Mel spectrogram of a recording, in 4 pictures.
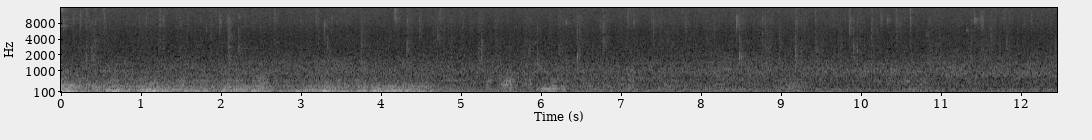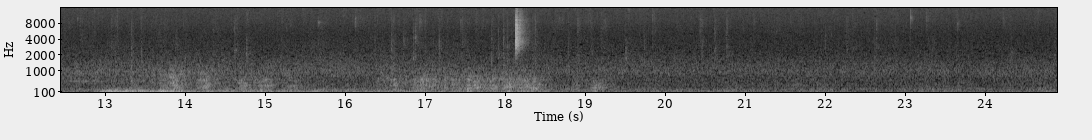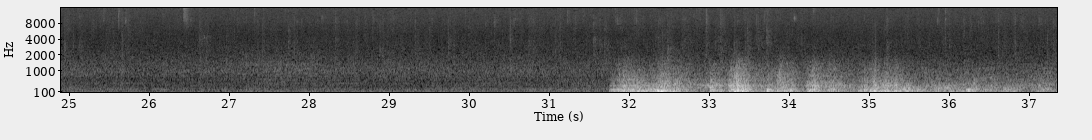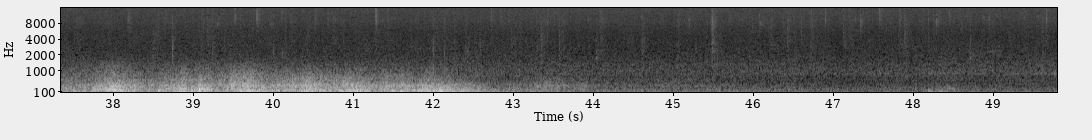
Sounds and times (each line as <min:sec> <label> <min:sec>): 0:00.0 rain 0:49.8
0:12.9 thunder 0:19.3
0:31.8 thunder 0:44.2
